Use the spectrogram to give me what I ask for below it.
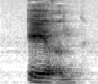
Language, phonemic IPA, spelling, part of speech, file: Dutch, /eːrə(n)/, -eren, suffix, Nl--eren.ogg
- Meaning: part of the infinitive of verbs borrowed mainly from French and Latin, e.g. informeren from French informer (“to inform”)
